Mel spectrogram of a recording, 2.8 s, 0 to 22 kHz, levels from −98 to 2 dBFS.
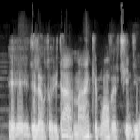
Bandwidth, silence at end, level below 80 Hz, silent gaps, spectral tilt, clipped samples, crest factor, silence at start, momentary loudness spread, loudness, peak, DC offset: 9 kHz; 0 s; -44 dBFS; none; -5.5 dB/octave; under 0.1%; 12 dB; 0.2 s; 2 LU; -12 LUFS; 0 dBFS; under 0.1%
